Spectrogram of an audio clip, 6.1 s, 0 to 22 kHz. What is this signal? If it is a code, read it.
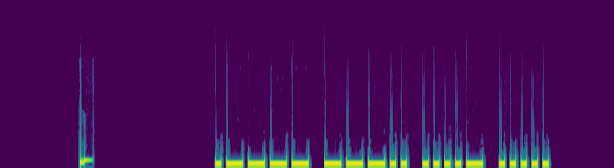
Morse code, heard as a keyed tone, about 22 wpm, 700 Hz. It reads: 1845
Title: Numbers - 4-Digit 22wpm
